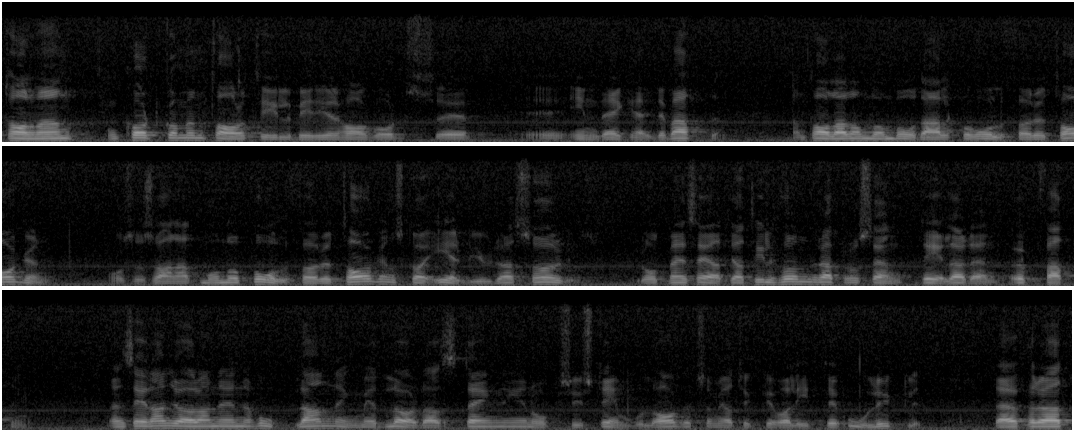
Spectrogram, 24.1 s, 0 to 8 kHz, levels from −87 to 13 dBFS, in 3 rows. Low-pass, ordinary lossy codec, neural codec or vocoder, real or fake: 7.2 kHz; none; none; real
